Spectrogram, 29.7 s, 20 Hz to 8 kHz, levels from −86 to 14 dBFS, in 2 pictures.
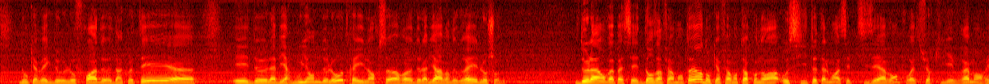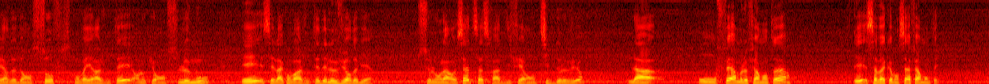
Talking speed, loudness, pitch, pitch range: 190 wpm, -24 LUFS, 125 Hz, 110-145 Hz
